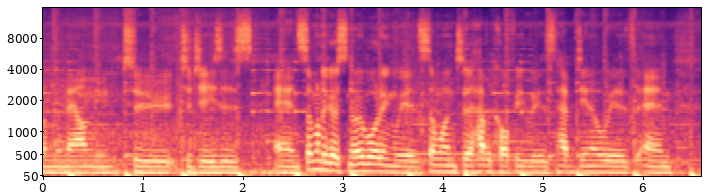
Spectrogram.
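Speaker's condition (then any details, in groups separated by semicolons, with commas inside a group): No condition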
